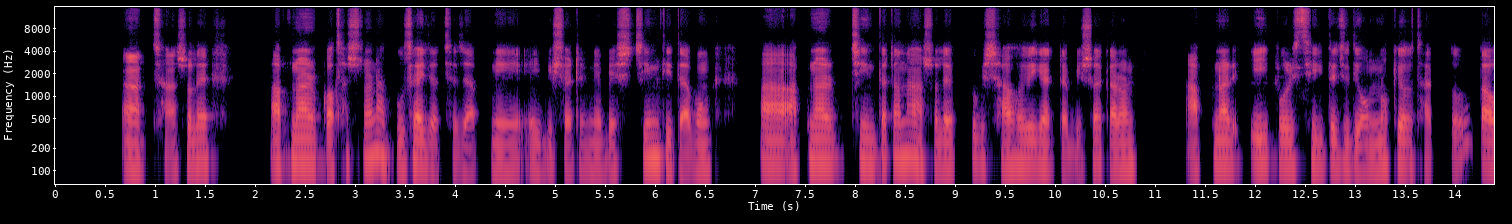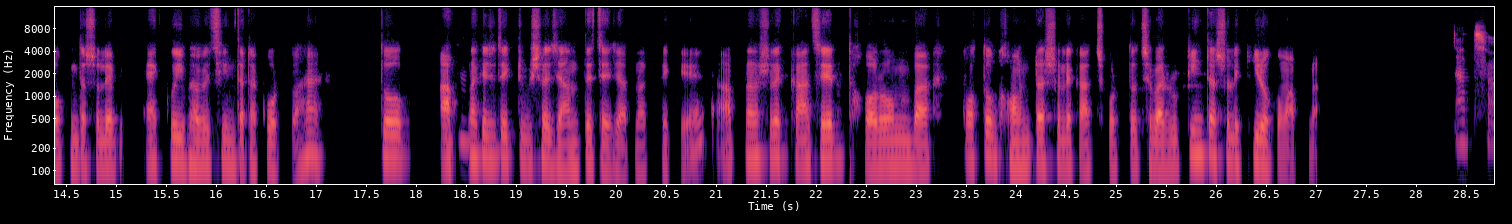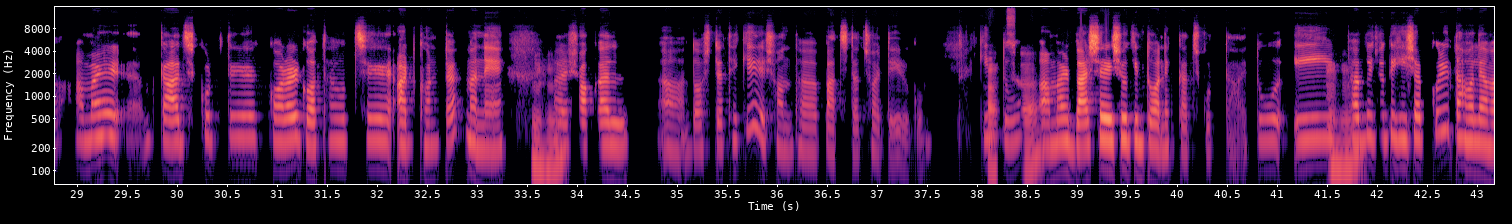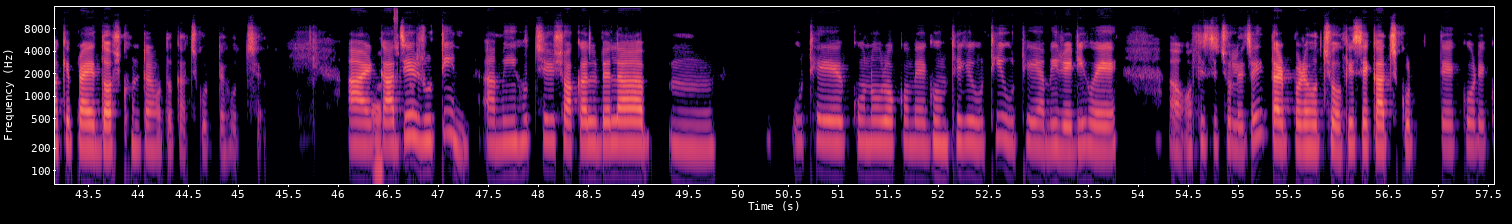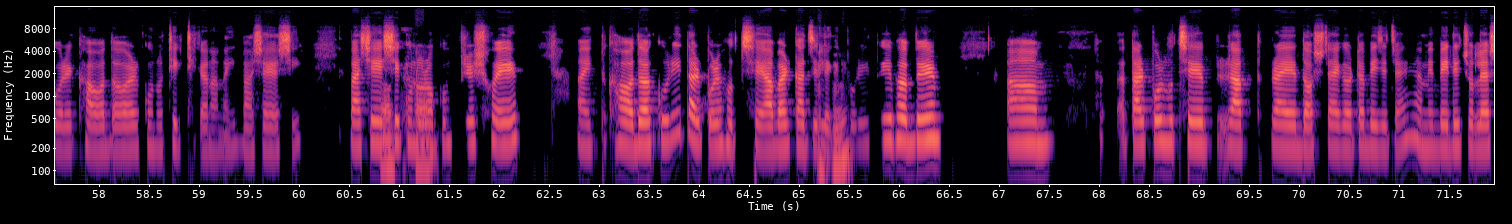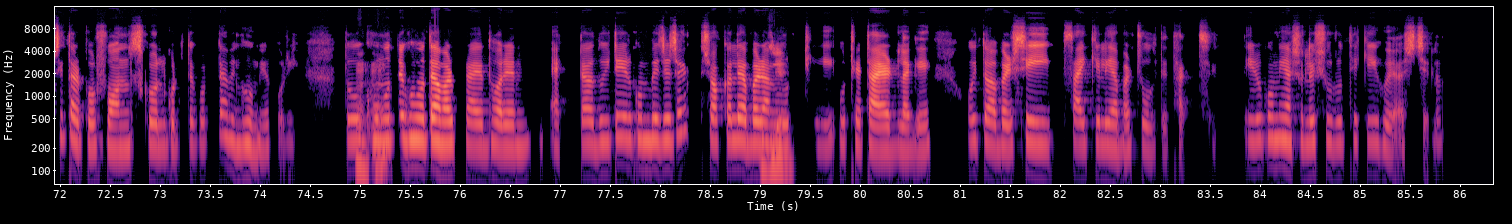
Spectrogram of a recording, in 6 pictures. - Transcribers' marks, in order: in English: "phone scroll"; in English: "cycle"
- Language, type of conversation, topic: Bengali, advice, পরিবার ও কাজের ভারসাম্য নষ্ট হওয়ার ফলে আপনার মানসিক চাপ কীভাবে বেড়েছে?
